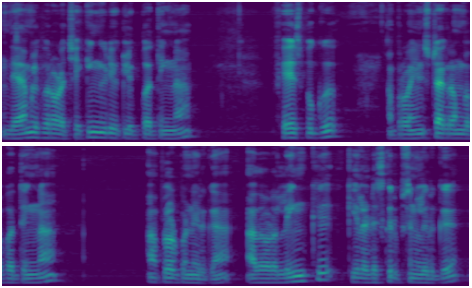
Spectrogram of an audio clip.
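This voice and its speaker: A man's voice: lowish voice, fairly even intonation, fairly quick, long pauses. A man with a Tamil Nadu accent giving an informal, plainly explained product walkthrough as an amplifier builder addressing his viewers. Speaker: amplifier builder and repairer presenting his video channel.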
